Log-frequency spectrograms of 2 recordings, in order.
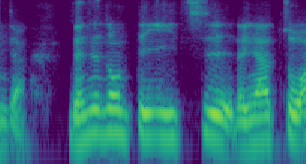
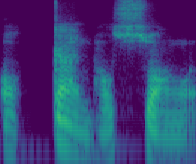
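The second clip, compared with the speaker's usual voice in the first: very low, soft, hushed deep murmur; 8 semitones lower, 13 dB quieter than usual. Demonstrating how a phrase sounds said in a low, deep voice. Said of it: "如果用很低沉声说".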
